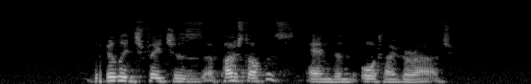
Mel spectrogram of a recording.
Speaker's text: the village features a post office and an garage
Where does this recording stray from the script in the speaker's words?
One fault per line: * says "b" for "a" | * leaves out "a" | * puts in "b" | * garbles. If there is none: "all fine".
* puts in "auto"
